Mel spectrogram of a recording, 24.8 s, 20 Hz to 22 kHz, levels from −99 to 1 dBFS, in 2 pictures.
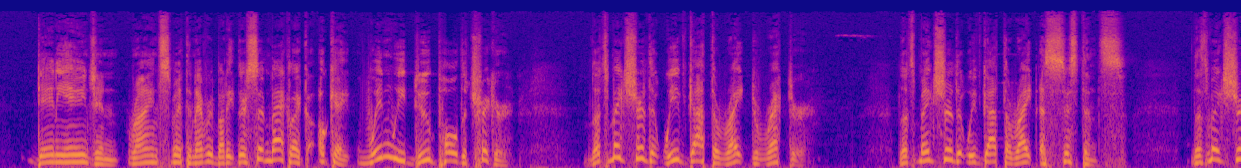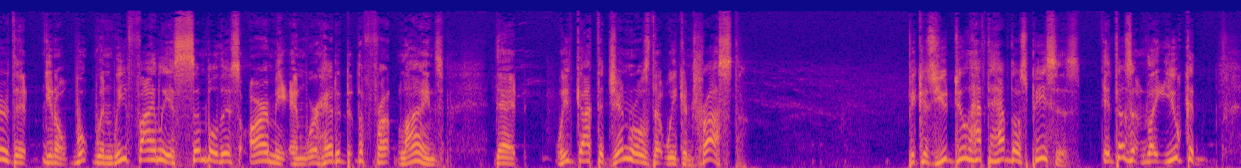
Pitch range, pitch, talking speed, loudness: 150-210 Hz, 170 Hz, 190 wpm, -28 LUFS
